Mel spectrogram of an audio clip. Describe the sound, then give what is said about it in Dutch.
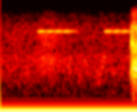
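Electronic beeping alert tone: two sustained, steady high beeps, one longer and one shorter, over constant background hiss, followed by a brief louder burst at the very end. “Ja, ik moet even dit piepetje even naar schakelen, mensen, momentje. Zo, dat piepetje dat was niet meer nodig.”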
